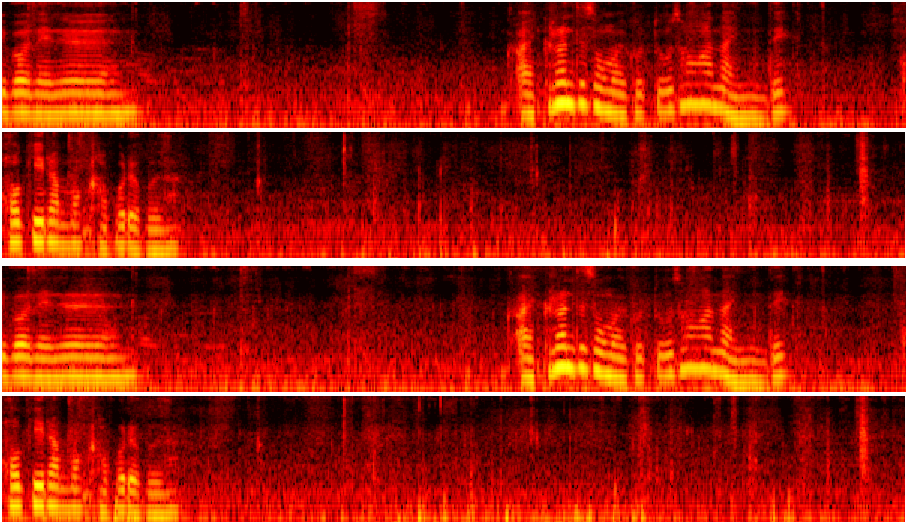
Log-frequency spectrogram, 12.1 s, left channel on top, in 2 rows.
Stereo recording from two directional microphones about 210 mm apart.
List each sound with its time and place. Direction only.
0.0 s speech: 15° left (ahead or behind)
3.3 s speech: 5° left (ahead or behind)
